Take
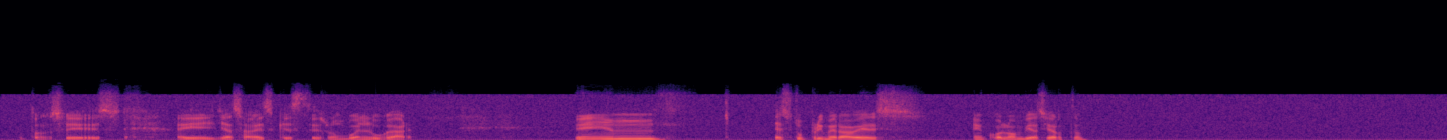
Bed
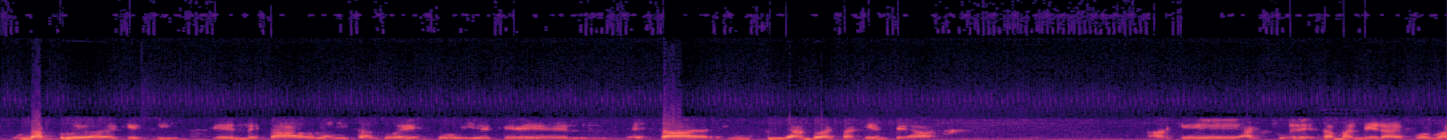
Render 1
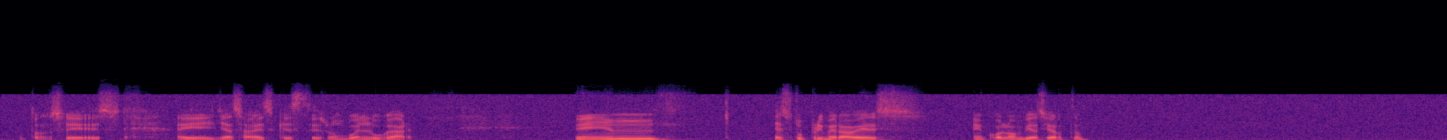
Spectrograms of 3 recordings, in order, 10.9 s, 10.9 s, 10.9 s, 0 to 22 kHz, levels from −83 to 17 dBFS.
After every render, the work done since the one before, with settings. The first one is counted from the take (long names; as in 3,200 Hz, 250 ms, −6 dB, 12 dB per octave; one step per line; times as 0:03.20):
hum removal 60 Hz, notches 3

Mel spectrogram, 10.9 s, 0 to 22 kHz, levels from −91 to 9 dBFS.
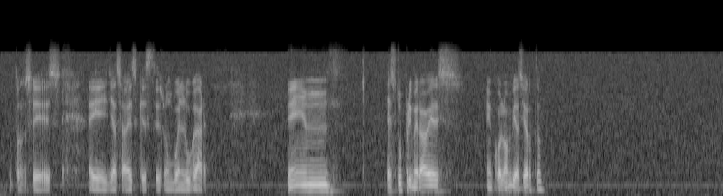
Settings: broadband denoise 6 dB, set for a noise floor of −42 dBFS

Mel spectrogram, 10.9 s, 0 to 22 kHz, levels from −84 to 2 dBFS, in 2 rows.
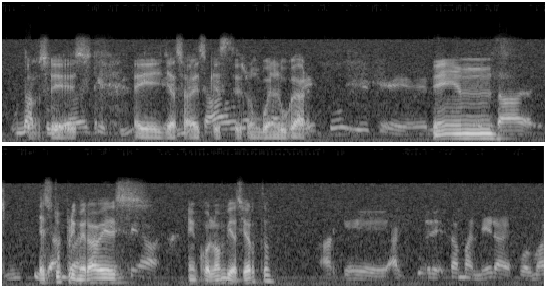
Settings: mix in bed −13 dB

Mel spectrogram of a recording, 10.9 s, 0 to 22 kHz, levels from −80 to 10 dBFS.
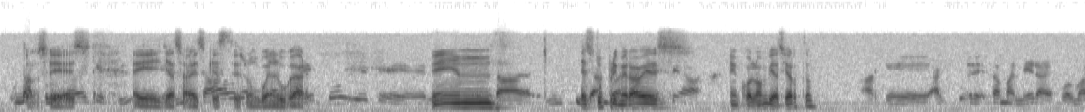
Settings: level +2.5 dB
brickwall limiter −3 dBFS, peak gain reduction 1 dB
